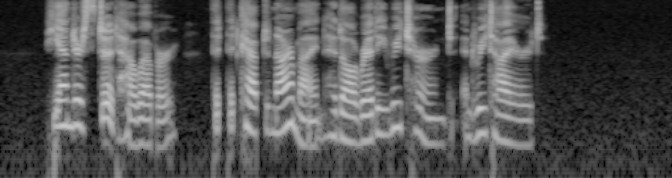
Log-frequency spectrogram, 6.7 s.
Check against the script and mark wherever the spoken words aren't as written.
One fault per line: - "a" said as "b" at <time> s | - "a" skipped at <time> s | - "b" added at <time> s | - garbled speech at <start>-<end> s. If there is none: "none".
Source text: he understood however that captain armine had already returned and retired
- "that" added at 2.2 s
